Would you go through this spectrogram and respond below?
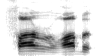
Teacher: را کے اندر صفت توسط بھی ہوگی یعنی کہ وہاں پر آواز جو ہے وہ تھوڑی سی جاری ہوگی، نرمی آئے گی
